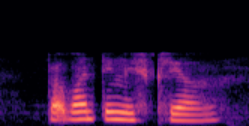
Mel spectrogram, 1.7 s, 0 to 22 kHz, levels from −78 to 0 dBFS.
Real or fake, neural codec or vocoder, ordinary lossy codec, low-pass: real; none; AAC, 16 kbps; 7.2 kHz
